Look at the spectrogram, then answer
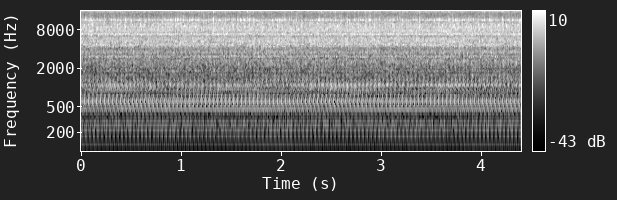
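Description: A 30-degree chamfer cutter machining a bevel, a loud steady mechanical drone with a fast buzzing rhythm that runs unbroken throughout, with no voices.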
